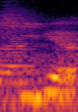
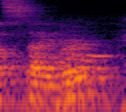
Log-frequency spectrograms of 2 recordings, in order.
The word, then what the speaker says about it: cyber: And when you pronounce the word cyber, not kiber, I understand that in Russian we say cyberbullying, cyberprostranство, yeah, but cyber.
